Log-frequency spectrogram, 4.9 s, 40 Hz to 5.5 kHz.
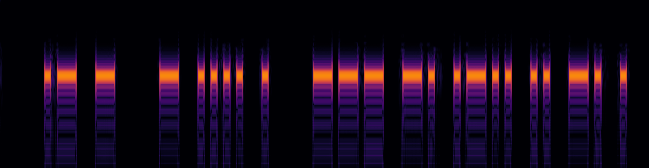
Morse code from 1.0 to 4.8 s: THE ONLINE

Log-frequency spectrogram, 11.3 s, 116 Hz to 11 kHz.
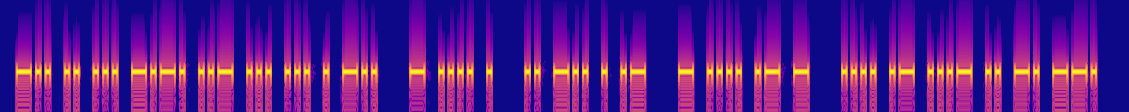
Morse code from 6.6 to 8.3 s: THAT

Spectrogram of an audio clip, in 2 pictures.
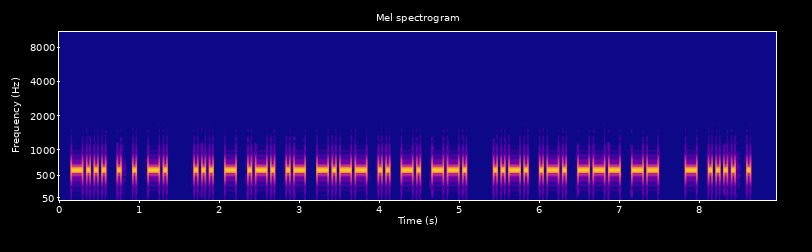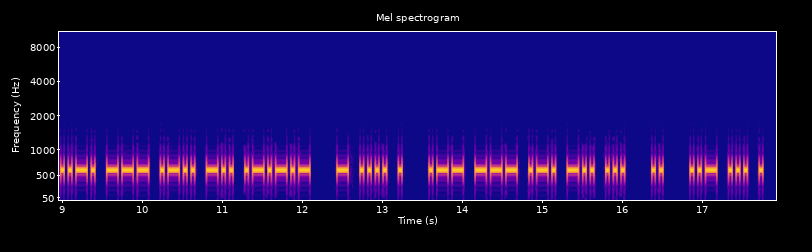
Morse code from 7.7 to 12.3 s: THE FOLD.

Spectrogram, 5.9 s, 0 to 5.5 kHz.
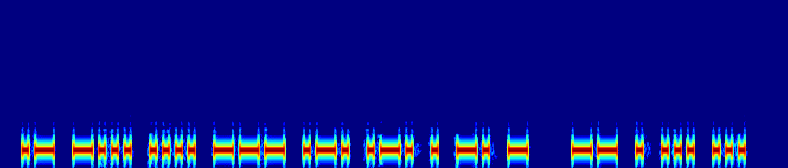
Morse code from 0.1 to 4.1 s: ABHORRENT

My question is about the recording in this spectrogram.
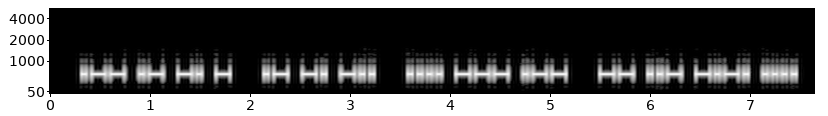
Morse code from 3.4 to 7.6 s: HOW MUCH

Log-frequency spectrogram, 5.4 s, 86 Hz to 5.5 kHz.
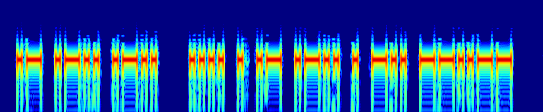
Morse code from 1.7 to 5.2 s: HEALED,

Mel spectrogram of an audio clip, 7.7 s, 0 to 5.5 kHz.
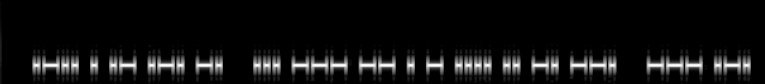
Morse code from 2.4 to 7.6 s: SOMETHING OR

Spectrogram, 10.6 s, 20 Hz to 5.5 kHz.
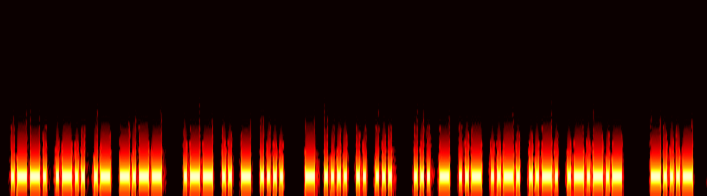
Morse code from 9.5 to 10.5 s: <BT>

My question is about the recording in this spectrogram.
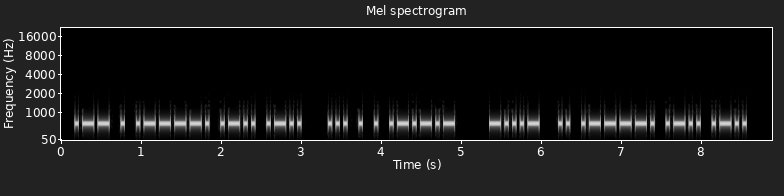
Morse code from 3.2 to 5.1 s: SEE.

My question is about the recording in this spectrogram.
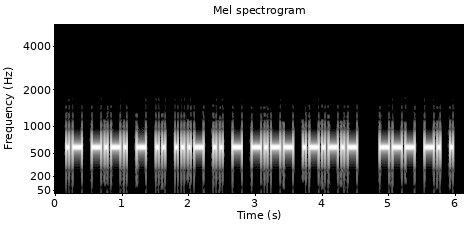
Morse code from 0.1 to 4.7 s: ACTIVITY.

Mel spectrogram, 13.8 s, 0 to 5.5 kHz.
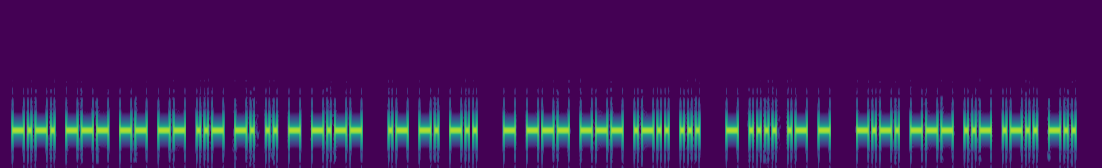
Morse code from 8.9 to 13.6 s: THAT COULD

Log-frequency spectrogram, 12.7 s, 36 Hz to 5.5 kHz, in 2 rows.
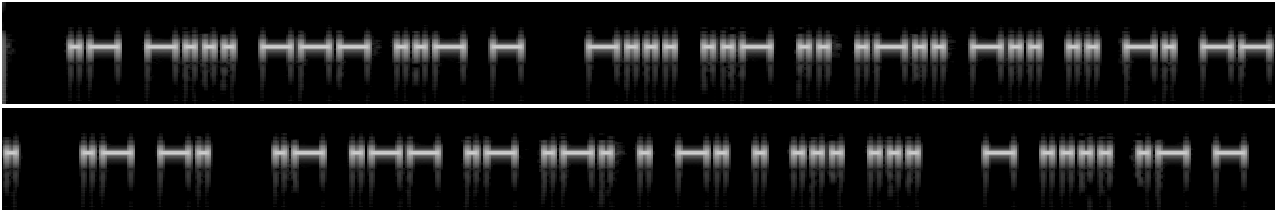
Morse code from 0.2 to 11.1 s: ABOUT BUILDING AN AWARENESS

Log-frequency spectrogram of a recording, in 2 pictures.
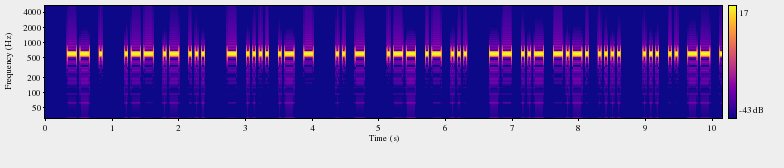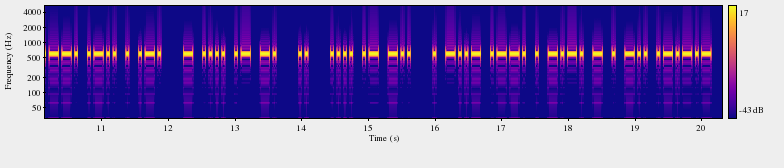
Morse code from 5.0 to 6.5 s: WAS

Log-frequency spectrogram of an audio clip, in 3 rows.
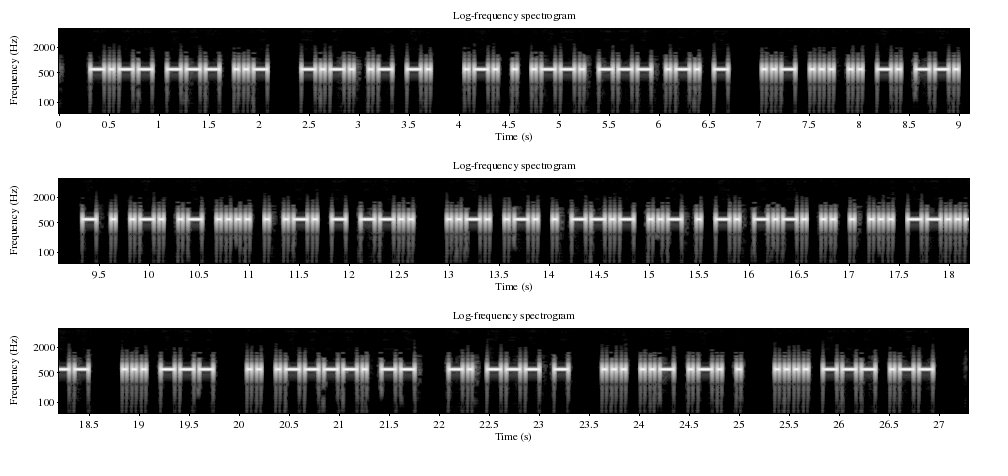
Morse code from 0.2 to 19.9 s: YOU CAN REPORT USING TERAHERTZ FREQUENCIES, SO

